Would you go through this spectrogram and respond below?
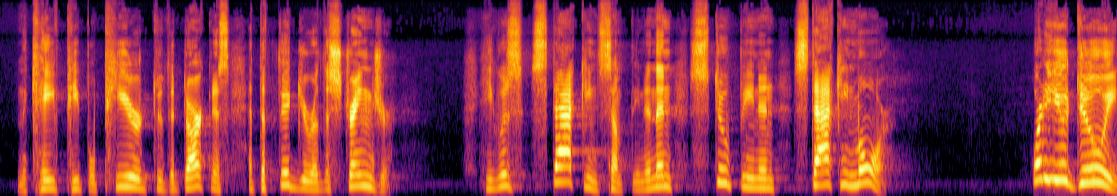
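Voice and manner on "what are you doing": anxious, nervous, pitched-up cry. A cave person calls to a stranger in the darkness, nervous cry. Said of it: "one cried, nervous".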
